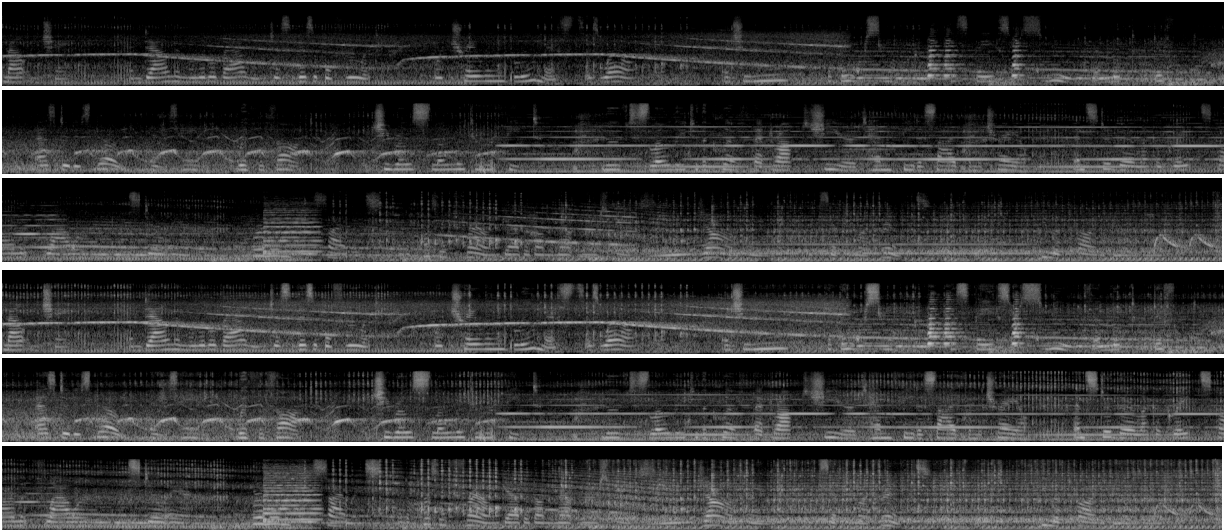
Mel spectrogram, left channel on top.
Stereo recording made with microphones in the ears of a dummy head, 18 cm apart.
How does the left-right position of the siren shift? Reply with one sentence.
In this clip you hear the siren travel towards the left.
